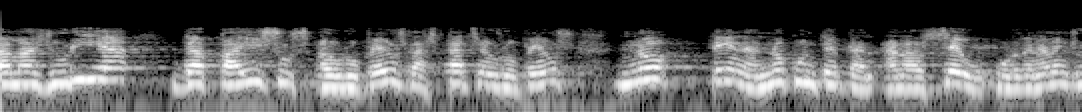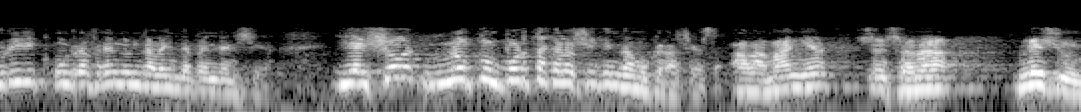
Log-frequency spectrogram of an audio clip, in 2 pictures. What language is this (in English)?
Catalan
